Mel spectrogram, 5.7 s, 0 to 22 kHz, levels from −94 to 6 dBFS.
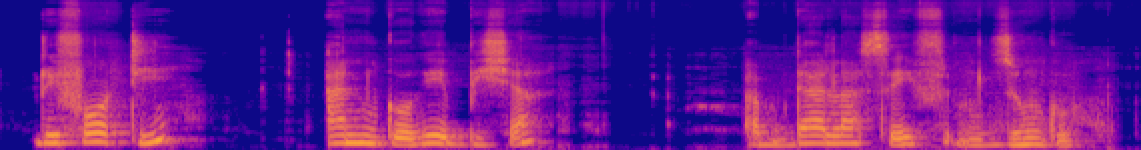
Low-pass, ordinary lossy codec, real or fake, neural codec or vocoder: none; none; real; none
